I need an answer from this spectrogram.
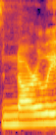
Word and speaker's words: gnarly: it was clever because gnarly has a silent G and then I spelled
